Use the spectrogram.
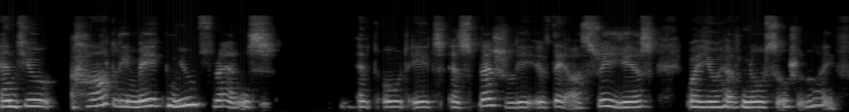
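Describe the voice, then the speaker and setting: A woman with a German accent speaks very slowly at a medium pitch, her dark, mellow tone carrying ordinary pitch variation. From Germany. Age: 80s+. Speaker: memoir author. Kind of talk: interview.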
